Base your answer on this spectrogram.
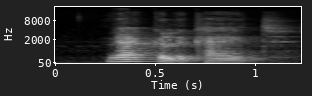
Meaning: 1. reality 2. activity, the state of being active or operative 3. activity, action, something one does
- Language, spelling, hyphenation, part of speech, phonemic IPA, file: Dutch, werkelijkheid, wer‧ke‧lijk‧heid, noun, /ˈʋɛr.kə.ləkˌɦɛi̯t/, Nl-werkelijkheid.ogg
